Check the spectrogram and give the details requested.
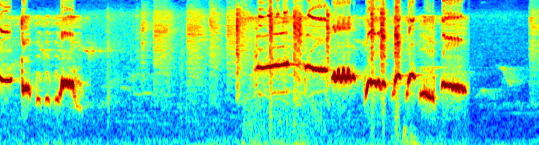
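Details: White-rumped shama pair, male and female, as a trapping lure: low warbled notes, a quiet gap, then a long bright whistle followed by slurred descending phrases.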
